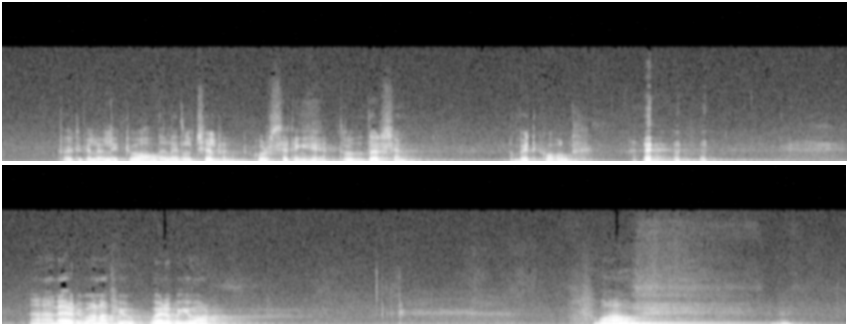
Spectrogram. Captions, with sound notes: Particularly to all the little children, who are sitting here through the Darshan, a bit cold, (Laughs) and every one of you, wherever you are. Well...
